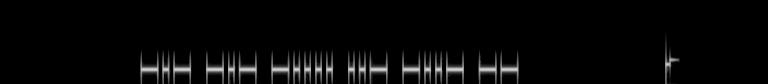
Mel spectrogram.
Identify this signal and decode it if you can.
Morse code, heard as a keyed tone, about 22 wpm, 700 Hz. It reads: KK6UXM
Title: USA Call Signs Repeated 2x 22wpm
